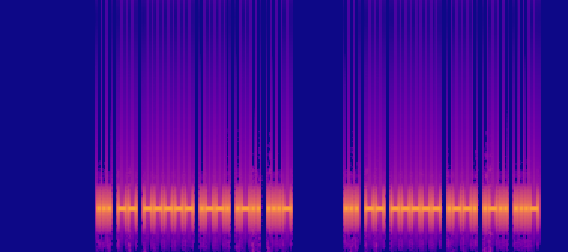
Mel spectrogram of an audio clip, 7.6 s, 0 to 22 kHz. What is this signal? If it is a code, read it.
Morse code, heard as a keyed tone, about 36 wpm, 700 Hz. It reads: SM0PLV SM0PLV
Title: DXCC-100 Call Signs - 6 Characters - Repeated 2x - 35wpm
